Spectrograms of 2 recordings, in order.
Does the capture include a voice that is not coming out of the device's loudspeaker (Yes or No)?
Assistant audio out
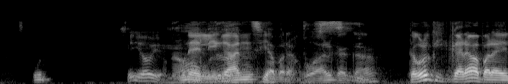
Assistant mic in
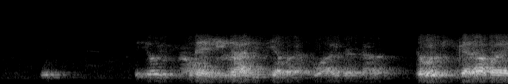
No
